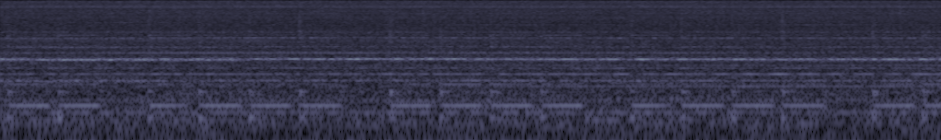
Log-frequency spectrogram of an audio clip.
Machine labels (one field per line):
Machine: slide rail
